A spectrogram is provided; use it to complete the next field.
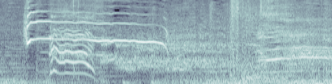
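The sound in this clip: A young girl screams suddenly inside a car, a shrill, wavering cry held for over a second before trailing off, over a steady background hum.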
